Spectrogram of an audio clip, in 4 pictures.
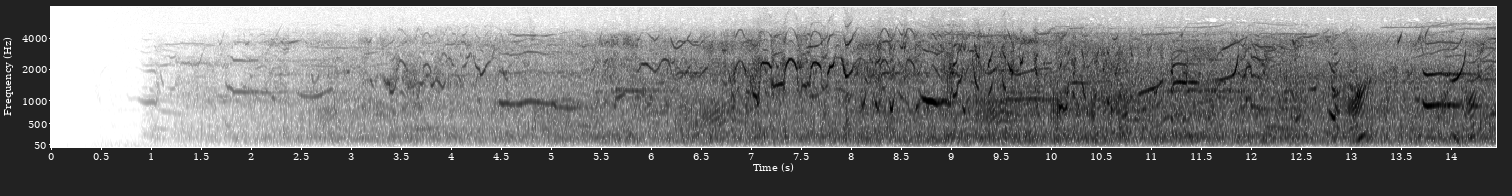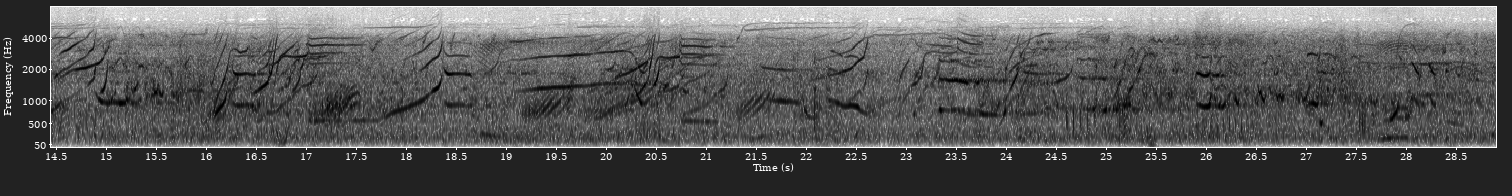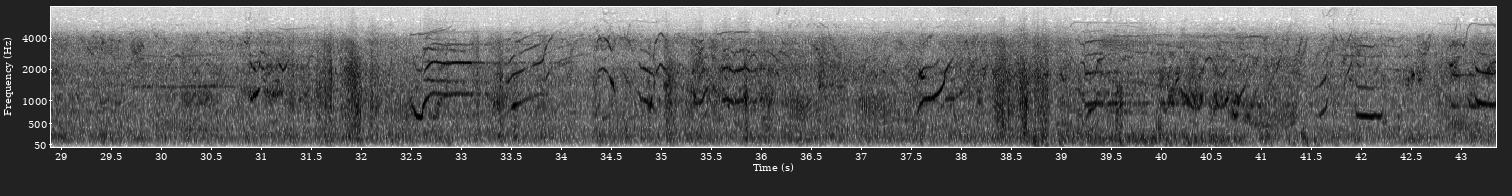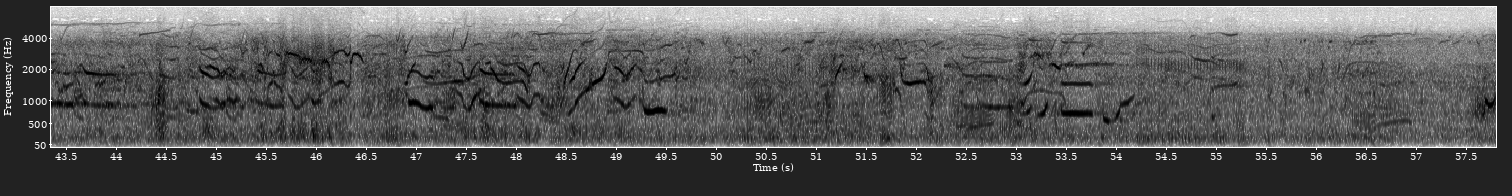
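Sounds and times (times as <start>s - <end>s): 
whale calls: 1.6s - 57.7s.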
